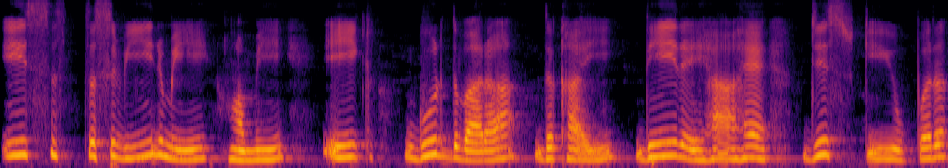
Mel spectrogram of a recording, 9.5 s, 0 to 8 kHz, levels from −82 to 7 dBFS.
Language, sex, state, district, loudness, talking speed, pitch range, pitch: Hindi, female, Punjab, Fazilka, -16 LUFS, 75 wpm, 175-230 Hz, 195 Hz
